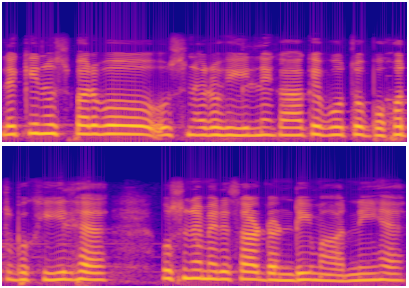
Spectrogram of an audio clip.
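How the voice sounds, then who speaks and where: A woman has a plain, everyday voice at a medium pitch, with fairly even intonation. The sound is dry and close with no echo, over a quiet background. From Pakistan. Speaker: voice-over artist and story writer. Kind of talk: read moral story narration.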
